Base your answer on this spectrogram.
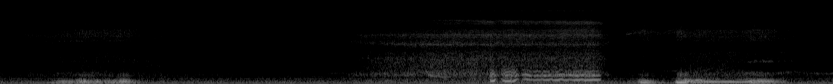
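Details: Big pig named Queenie asleep and snoring: low, rumbling snorts come in bursts, one early, then a long rough stretch and several stuttering, fluttering snores toward the end over a steady hiss.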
